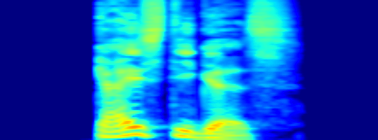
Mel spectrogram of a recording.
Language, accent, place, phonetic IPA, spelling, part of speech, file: German, Germany, Berlin, [ˈɡaɪ̯stɪɡəs], geistiges, adjective, De-geistiges.ogg
- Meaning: strong/mixed nominative/accusative neuter singular of geistig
